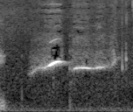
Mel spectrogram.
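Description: A person whistling two short notes: a rising slide, then a slightly lower held note.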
